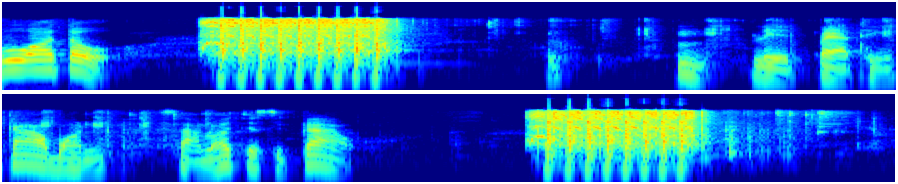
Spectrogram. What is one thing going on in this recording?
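An airsoft rifle fires a rapid burst of shots.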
